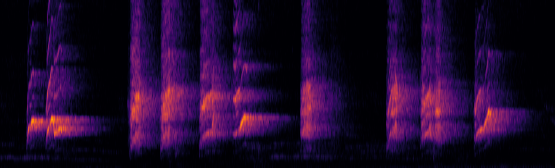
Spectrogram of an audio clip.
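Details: Lonely sooty-headed bulbul calling for companions, used as a lure; brisk harsh chirps with upward-flicking whistled ends, given singly and in quick pairs, with a faint low hum at times.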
